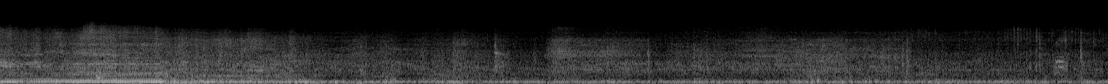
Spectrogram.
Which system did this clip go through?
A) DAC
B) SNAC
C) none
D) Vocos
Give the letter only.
B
